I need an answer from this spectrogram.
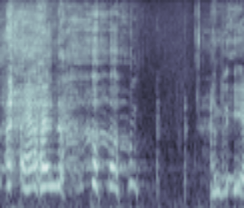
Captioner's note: laughing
